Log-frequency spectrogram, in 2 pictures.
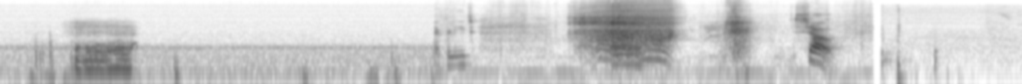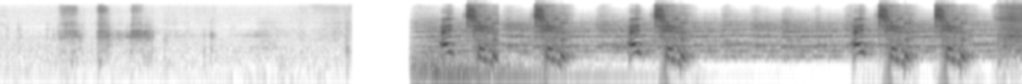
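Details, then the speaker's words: Allergy sneezes and nose blows in a person who says they feel sick and sneezed about five times: breathy bursts and nasal snorts, then a loud, buzzing nose blow; sneezing with nasal congestion. "I sneezed like five times."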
